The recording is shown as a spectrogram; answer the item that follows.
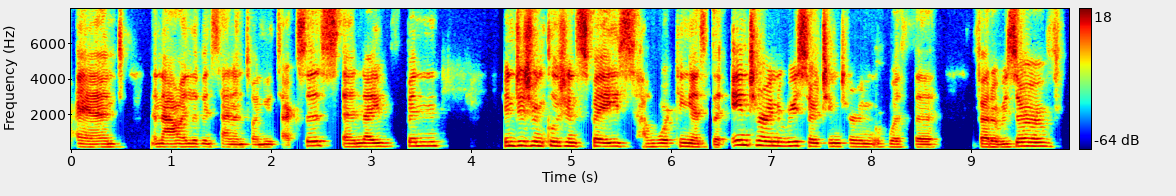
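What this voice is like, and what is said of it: Brazilian accent. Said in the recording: “I am originally from Brazil. That's the fun accent you hear there.”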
